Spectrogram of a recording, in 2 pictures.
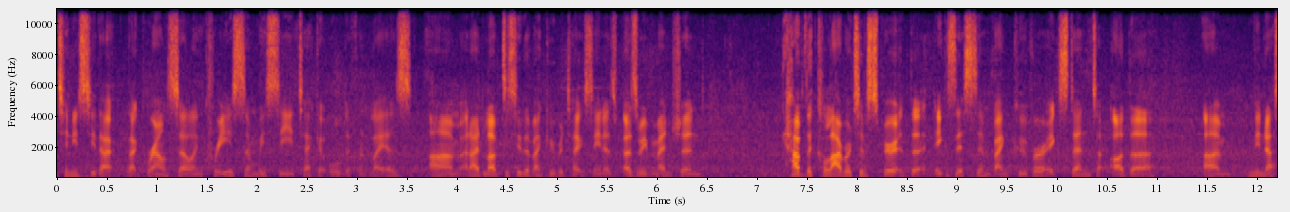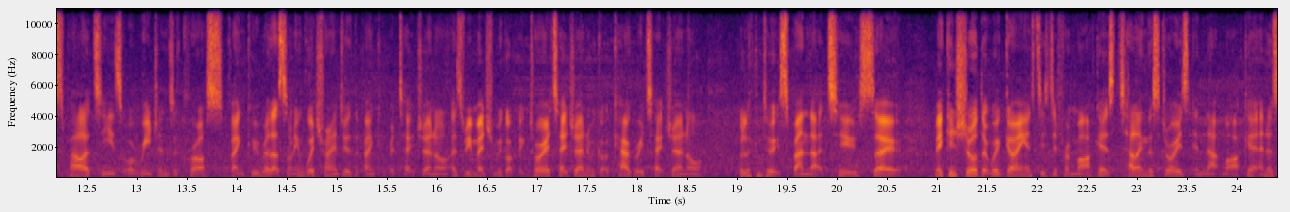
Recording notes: Vancouver Takeover at Collision Conference. Live at Collision Conference.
